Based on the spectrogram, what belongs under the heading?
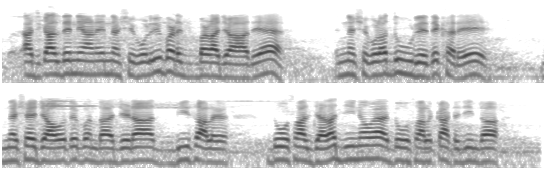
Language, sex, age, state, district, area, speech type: Dogri, male, 18-30, Jammu and Kashmir, Samba, rural, spontaneous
